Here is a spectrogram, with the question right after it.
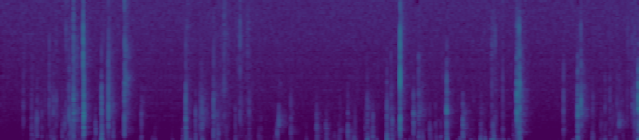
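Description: A large, soft, full pack of baby wipes wrapped in thin plastic film is shifted from side to side and tapped with long fingernails. The result is quiet, crinkly rustling of the film broken by a dense run of short, sharp clicks and taps that reach up to bright highs, with a soft thud underneath some of them.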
